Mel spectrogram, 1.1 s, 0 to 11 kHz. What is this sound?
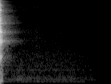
Drumsticks [Lutner 2BN (hickory)] №1.
The samples of these different types of hickory drumsticks was recorded with Reaper and M-Audio FireWire 410 sound card.
All these sounds was made with AKG D5 microphone.
1. Pro Mark L.A. Special DC hickory march drum sticks
2. Pro Mark L.A. Special hickory drum sticks 5 A;
3. Lutner Woodtip hickory drum sticks 7 B;
4. Pro Mark L.A. Special hickory drum sticks 5 B;
5. Lutner hickory drum sticks RockN;
6. Lutner hickory drum sticks 2 BN;
7. Pro Mark L.A. Special hickory drum sticks 5 BN;
8. Pro Mark L.A. Special hickory drum sticks 2BN;
9. Pro Mark L.A. Special hickory drum sticks 2B;
10. Lutner hickory drum sticks 5A.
